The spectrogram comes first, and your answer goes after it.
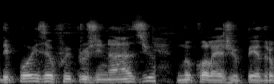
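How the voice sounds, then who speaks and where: It's quiet behind the speaker. The man delivers his words at a moderate pace, his pitch varying in an ordinary way. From southern Brazil, Paraná interior (Lapa). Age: 70s. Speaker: stage actor. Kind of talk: testimony.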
